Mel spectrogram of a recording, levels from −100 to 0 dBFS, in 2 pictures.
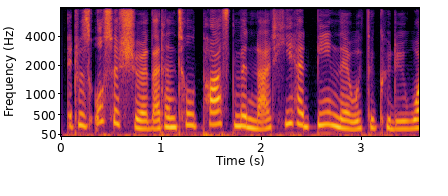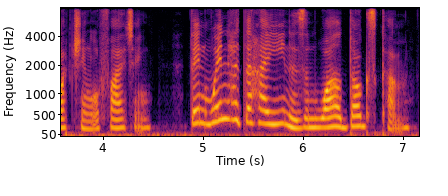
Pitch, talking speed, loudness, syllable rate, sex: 240 Hz, 225 wpm, -19 LUFS, 5.3 syllables/s, female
